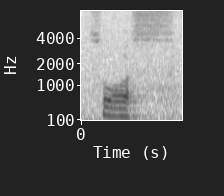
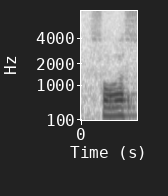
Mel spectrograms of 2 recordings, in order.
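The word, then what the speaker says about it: psoas: सो S sign सॉस सॉस सॉस जो बोलना है बोले इसको। अब पी साइलेंट होता है, ठीक है।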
